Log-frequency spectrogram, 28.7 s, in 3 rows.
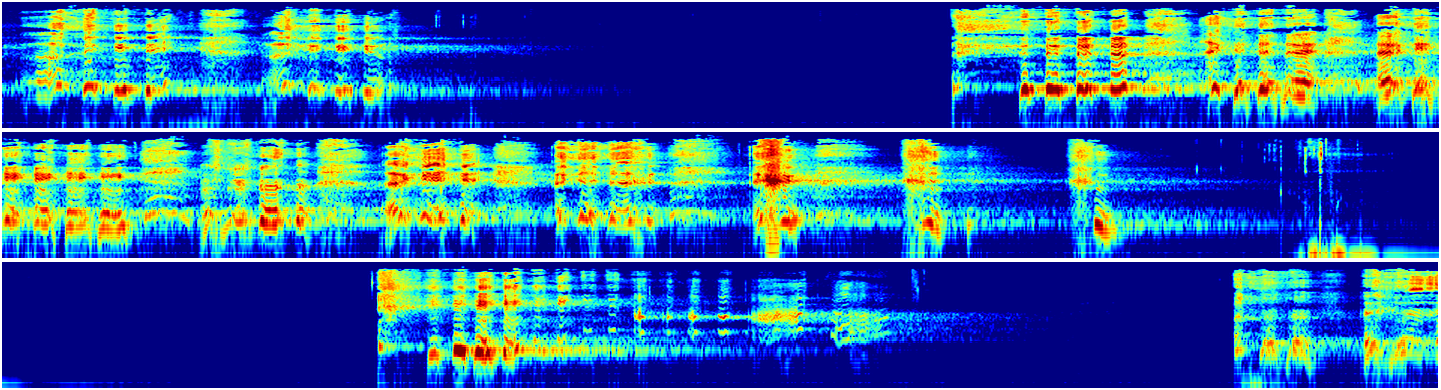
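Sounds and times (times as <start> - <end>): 
crazy girl laughing manically: 0.1 - 2.7, 6.4 - 15.2, 21.7 - 25.4, 27.4 - 28.7.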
